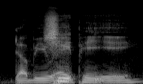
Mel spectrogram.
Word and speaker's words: Wape: She said W-A-P-E. Wape. She says wape because he could not pronounce his R's.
